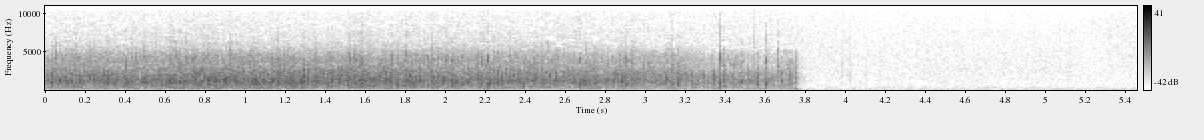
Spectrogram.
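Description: Radio studio audience applauding, a dense clapping that cuts off suddenly about four seconds in.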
